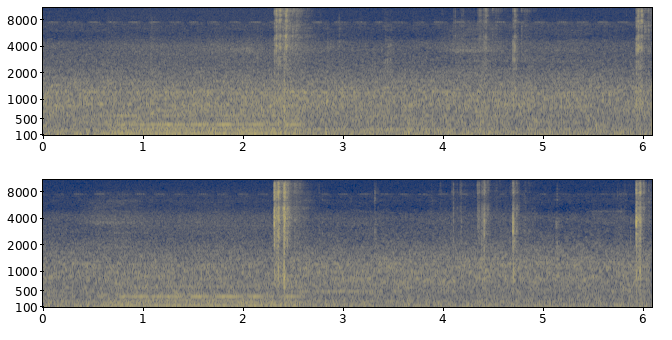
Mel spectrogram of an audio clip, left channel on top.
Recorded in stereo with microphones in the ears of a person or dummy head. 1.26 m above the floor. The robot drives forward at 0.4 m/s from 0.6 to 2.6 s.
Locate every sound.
2.3 s a camera shutter: 20° right (ahead or behind), 0.6 m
